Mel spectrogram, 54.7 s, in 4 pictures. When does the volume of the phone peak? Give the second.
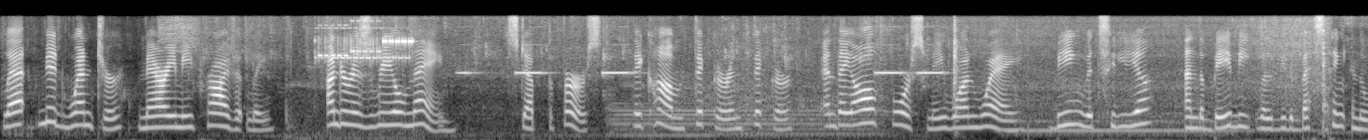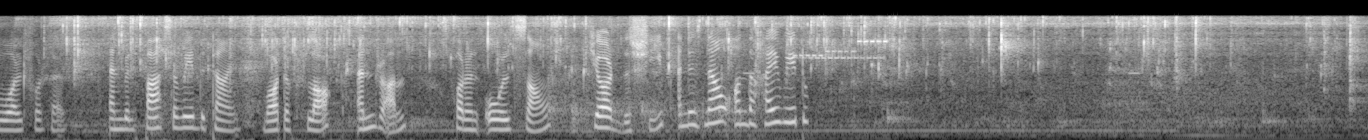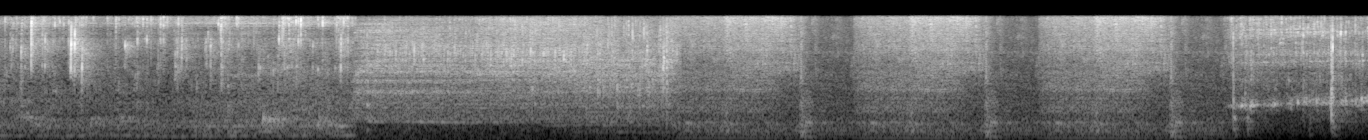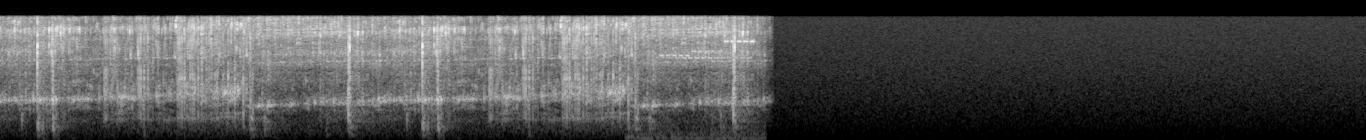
4 s.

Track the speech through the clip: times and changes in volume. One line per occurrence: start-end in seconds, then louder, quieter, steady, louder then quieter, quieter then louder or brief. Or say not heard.
0.0-21.8 steady.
